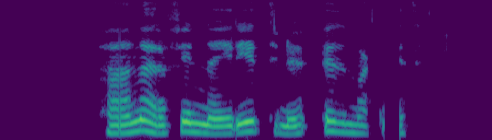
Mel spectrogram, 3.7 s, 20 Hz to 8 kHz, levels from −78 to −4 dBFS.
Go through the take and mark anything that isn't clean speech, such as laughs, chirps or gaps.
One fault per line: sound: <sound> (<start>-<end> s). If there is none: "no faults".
sound: dropout (2.9-3.0 s)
